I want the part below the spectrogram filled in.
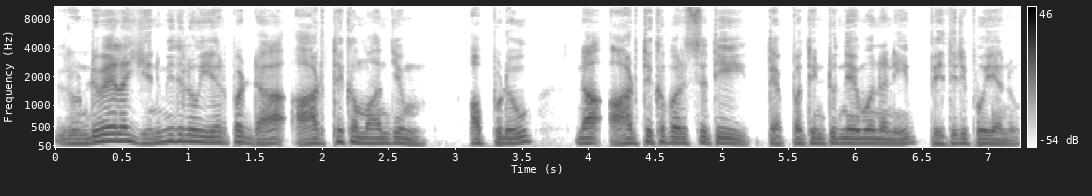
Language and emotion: Telugu, fearful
